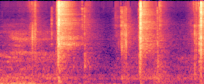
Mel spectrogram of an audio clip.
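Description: Shears snip through bonsai roots at the corners of a mallee-style tree's root ball so it fits a new pot: three crisp, close cuts spaced evenly, each a sharp short snap, with faint rustling between.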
